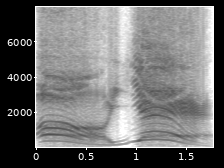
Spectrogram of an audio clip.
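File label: "oh yeah", male; Splashdown; XBOX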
